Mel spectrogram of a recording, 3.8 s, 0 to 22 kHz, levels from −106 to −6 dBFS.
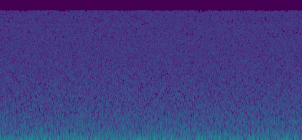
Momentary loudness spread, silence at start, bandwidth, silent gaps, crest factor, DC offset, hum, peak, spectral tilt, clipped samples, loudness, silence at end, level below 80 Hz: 0 LU; 0 s; 16.5 kHz; none; 14 dB; under 0.1%; none; -50 dBFS; -3 dB/octave; under 0.1%; -65 LUFS; 0 s; -70 dBFS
